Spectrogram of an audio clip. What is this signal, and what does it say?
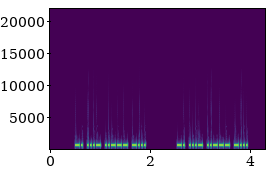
Morse code, heard as a keyed tone, about 40 wpm, 700 Hz. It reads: NV2B NV2B
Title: USA Call Signs - 4 Characters - Repeated 2x - 40wpm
